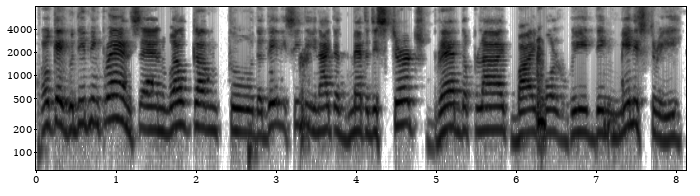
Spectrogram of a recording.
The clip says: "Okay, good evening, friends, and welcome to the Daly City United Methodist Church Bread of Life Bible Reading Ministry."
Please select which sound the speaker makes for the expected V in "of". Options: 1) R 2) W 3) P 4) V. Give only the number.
3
